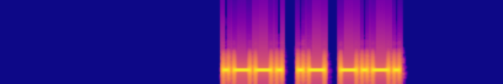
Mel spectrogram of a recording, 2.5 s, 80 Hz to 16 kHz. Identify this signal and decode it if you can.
Morse code, heard as a keyed tone, about 44 wpm, 700 Hz. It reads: PAC
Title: ARRL Sections 45wpm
